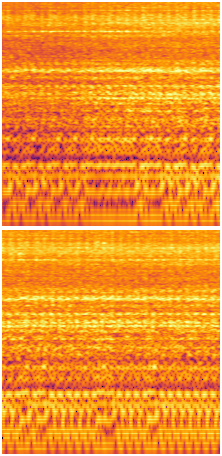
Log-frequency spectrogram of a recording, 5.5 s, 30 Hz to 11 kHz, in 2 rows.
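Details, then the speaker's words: 2005 VW Gol flex, running on gasoline, idling: loud uneven idle with dull lumpy beat around three pulses a second, engine shaking heavily; also oil light flashes once warm, cause unknown. "Tá bem xoxo esse ronco dele. Motor tremendinho bastante."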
